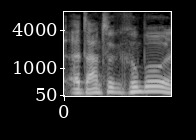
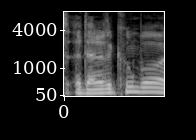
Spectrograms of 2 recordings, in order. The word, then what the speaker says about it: Antetokounmpo: I said Antetokounmpo, and it's Antetokounmpo. I don't even know why I said that wrong the first time, but I've really been practicing this, given I have to do this announcing thing.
